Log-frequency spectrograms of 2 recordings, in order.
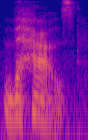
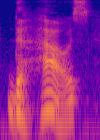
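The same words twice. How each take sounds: First: The word 'the' begins with a voiced th sound. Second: The word 'the' begins with a hard d sound. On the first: The speaker calls it right. "Padahal kita bisa gunakan" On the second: The speaker calls it wrong. "itu yang sering banget kita pakai"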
